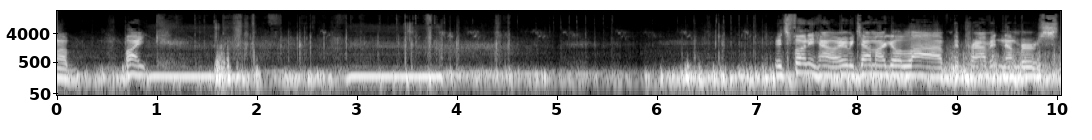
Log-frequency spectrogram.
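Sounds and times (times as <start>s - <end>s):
bicycle ride rumble: 0.0s - 10.0s
steady low hum: 0.1s - 8.2s.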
